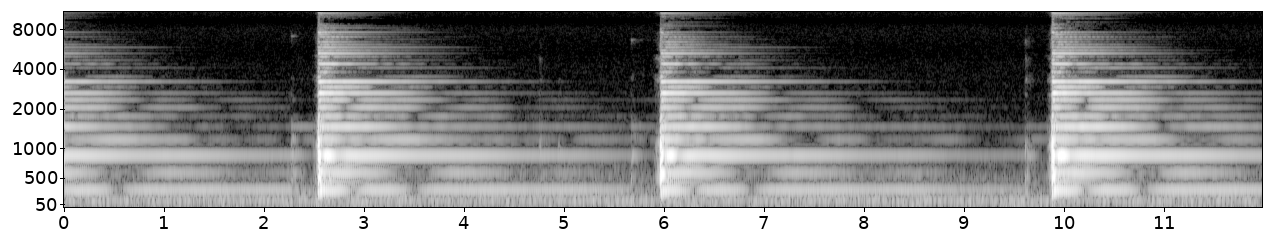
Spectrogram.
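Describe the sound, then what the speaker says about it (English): Open D string on a banjo is plucked three times, each a sharp bright twang that rings and slowly decays in a quiet room, spaced a few seconds apart. "The bottom string here is a D, and it sounds like this."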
